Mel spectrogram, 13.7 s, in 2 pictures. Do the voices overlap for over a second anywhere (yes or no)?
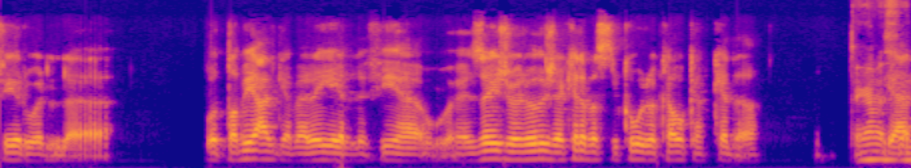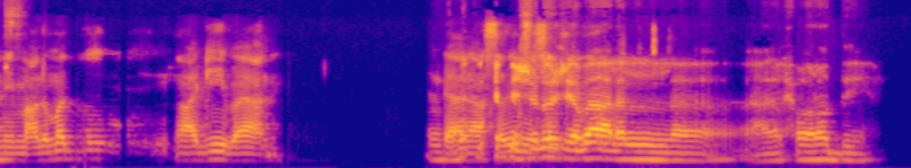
yes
